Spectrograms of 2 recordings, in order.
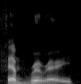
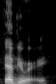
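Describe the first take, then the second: First: The first R sound is pronounced. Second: The first R sound is dropped. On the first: "I don't say February" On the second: "but I say February"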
